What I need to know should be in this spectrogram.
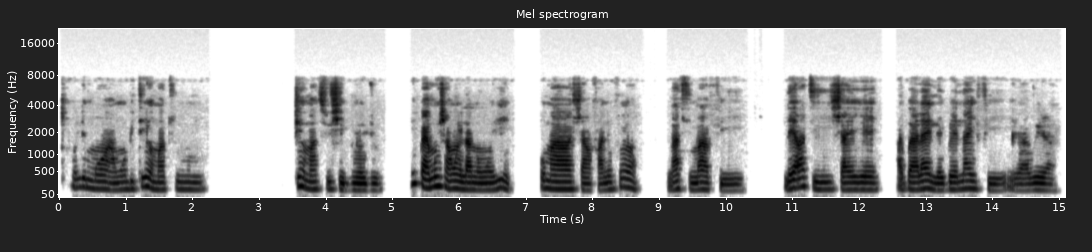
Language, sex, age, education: Yoruba, male, 30-45, tertiary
